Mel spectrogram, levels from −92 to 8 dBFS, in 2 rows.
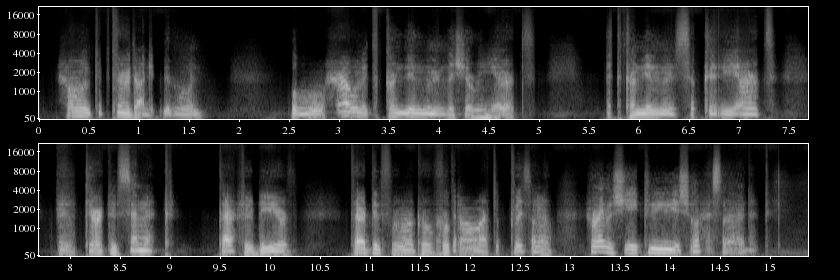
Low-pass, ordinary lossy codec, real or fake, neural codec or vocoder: none; none; fake; codec, 44.1 kHz, 0.9 kbps, DAC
